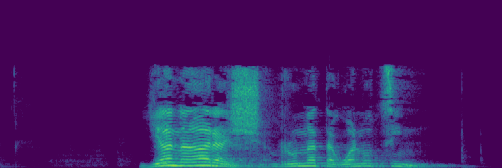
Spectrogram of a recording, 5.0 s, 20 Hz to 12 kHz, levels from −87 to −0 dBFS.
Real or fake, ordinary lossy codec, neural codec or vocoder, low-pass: real; AAC, 32 kbps; none; 7.2 kHz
